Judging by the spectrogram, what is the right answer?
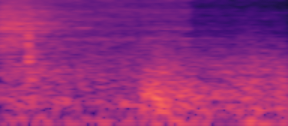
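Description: A loud, broad burst of steam hissing from a steam engine, with a low rumble underneath, rushes steadily for about a second and then cuts off abruptly.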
